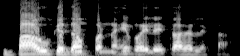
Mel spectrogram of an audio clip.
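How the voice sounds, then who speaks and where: A man's voice: medium pitch, measured pace, dry recording, poor audio. A man with a Bhojpuri accent, a party leader speaking in a political interview, fiery and rhetorical, repeating phrases for emphasis.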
